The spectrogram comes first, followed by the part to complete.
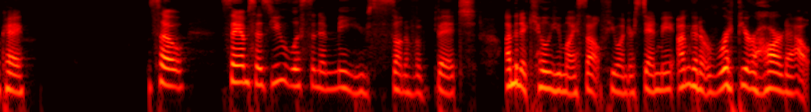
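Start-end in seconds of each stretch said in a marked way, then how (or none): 2.8-8.1 mock menacing big-man voice. Speaker retells a character's threat from an earlier episode: imitating Sam's scary big-guy voice. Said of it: "he says it in a really scary big guy like".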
